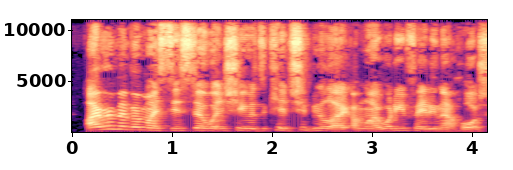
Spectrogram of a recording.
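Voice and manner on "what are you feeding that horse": normal talking voice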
